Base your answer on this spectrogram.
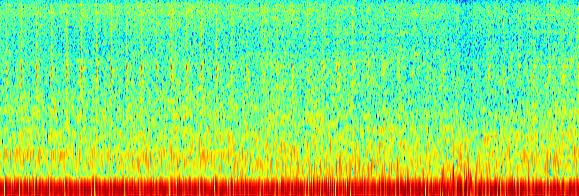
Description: Collapsed lifter? bent pushrod? You be the judge.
